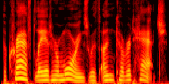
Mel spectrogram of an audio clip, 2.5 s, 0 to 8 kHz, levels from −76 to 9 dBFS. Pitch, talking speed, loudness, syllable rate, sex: 160 Hz, 210 wpm, -20 LUFS, 5.4 syllables/s, male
